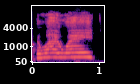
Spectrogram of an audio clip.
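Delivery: high, drawn-out yell over the leaf blowers; mock yell over the roar; yelling over noise. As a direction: shout the question over deafening noise. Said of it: "I yell at Guillermo".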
